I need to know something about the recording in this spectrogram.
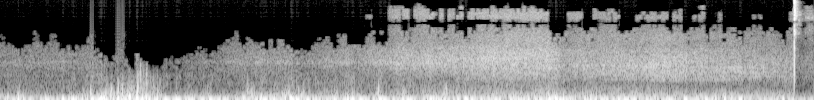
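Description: Wind rumbling on the microphone, with a hiss of road traffic swelling through the middle. Right at the end comes one sharp crack of a golf driver striking the ball off the tee.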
